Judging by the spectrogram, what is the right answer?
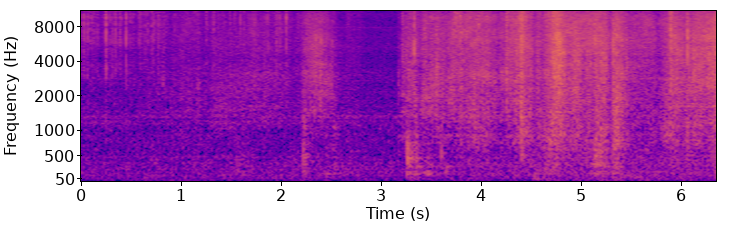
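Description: Rolled diamond painting canvas and its cover sheet rustling and crackling as they are unrolled and smoothed flat by hand. The rustling is faint at first and gets denser and louder from about three seconds in.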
